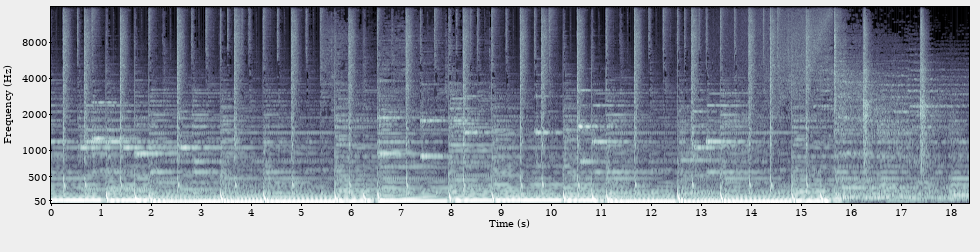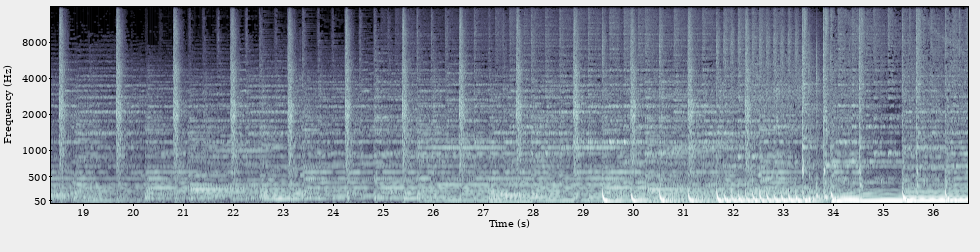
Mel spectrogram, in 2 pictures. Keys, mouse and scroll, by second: 1.4 shift+click, 2.1 ctrl+g, 2.6 shift+click, 3.8 double click, 4.8 alt+scroll down 1, 5.7 space, 8.5 space, 12.3 alt+shift+click, 14.6-15.0 alt+scroll up 1, 17.4 right click, 18.7 Down, 18.9 Down, 27.2 alt+shift+click, 29.0 shift+click.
